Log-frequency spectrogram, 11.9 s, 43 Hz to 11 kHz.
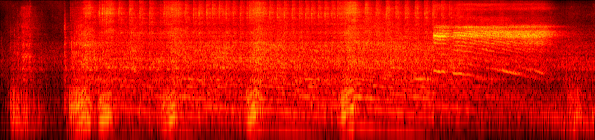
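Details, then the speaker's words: Original Vespa Primavera 125 smallframe two-stroke scooter, not run for a while, kicked into life: buzzing, rasping through several quick blips then settling, crisp and eager; normal healthy start and rev. "So that's what a small frame sounds like. It's kind of got a unique sound to it."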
